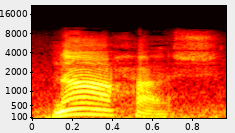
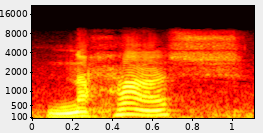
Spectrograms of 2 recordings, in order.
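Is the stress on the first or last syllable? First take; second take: first; last. First: The stress is on the first syllable. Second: The stress is on the last syllable.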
